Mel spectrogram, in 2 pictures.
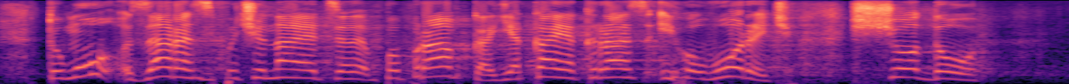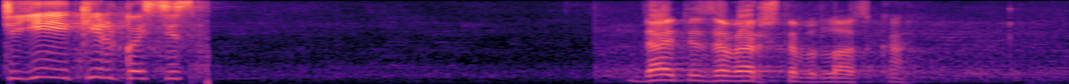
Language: Ukrainian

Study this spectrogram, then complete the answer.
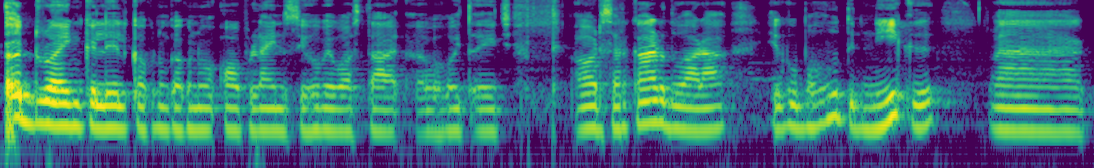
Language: Maithili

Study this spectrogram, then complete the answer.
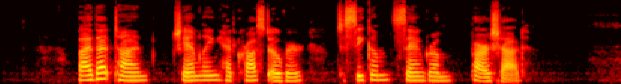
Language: English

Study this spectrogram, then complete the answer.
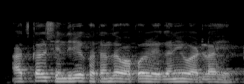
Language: Marathi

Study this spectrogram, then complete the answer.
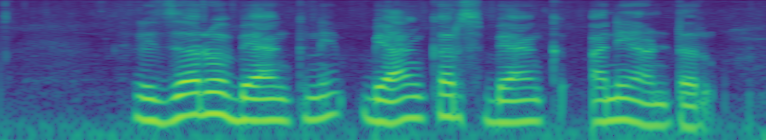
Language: Telugu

